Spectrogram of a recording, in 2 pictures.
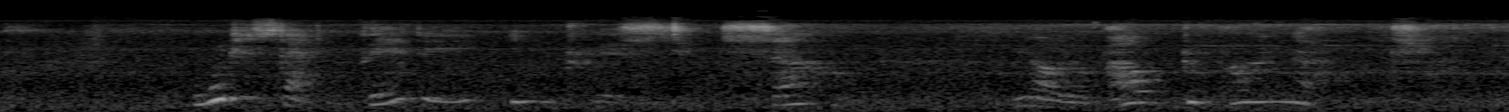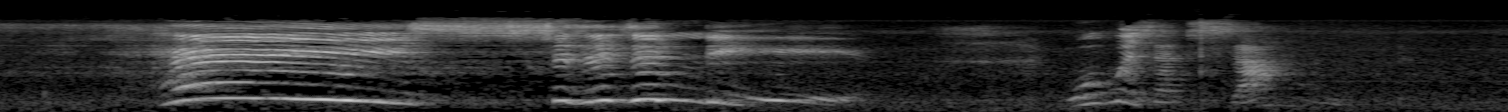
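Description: A boy talks and laughs through a video call, close to the microphone.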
